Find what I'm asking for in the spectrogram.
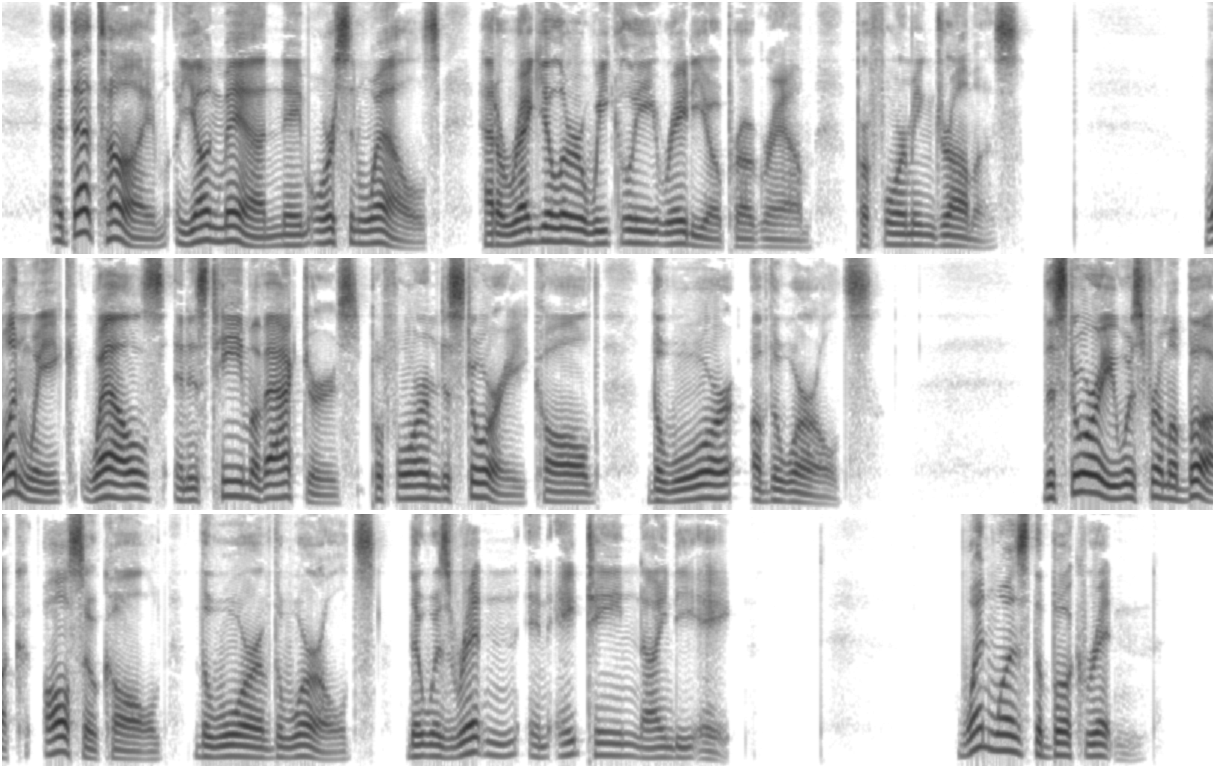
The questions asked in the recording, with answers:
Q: When was the book written?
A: The book was written in 1898.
